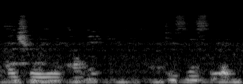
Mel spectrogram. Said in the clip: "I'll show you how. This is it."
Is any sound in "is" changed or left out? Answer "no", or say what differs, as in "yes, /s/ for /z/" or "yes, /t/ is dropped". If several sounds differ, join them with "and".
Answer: yes, /s/ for /z/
